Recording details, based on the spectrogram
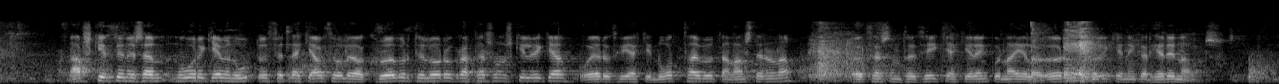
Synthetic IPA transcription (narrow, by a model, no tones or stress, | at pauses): nʔapn̥scɪr̥t̪ɪnɪsɛmnuːɛɾʏcɛːvɪnuːt̪ʏfɪt̪lɛhcɪalθjowlɛɣakʰɾœːvʏɾ̥t̪ʰɪlœːɾʏkɾapʰɛr̥s̬ownʏscɪːlɾiːcaɔ̰ɣɛɾʏθviɛhcɪn̪ɔːt̪θaːjvɪʏːt̪anlanst̪enanːaœɣθɛsːɛmθœɥθɪːcɪɛhcɪlejŋkʏnaːjɪlaɣœːɾʏœðʏcʰɛnːiŋkaɾ̥çɛːɾɪnːa̰la̰ns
